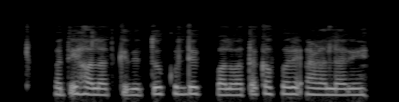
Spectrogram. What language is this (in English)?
Pashto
